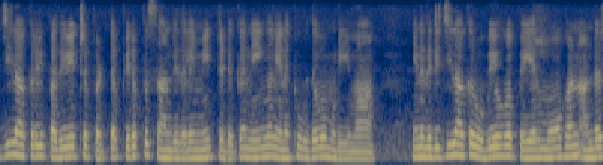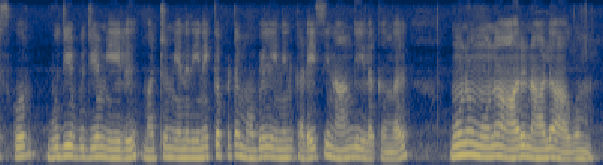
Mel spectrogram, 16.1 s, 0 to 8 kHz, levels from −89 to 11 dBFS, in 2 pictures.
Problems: none marked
